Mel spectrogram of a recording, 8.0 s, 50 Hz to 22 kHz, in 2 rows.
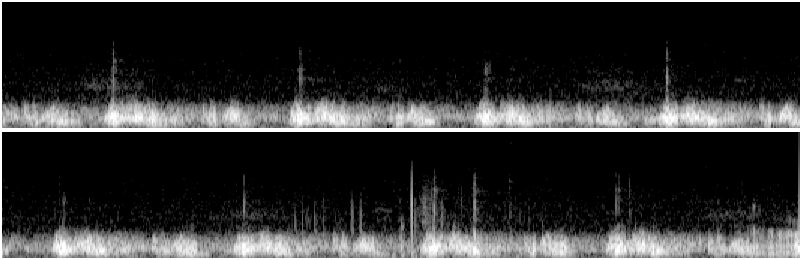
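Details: Handheld fetal Doppler used on the mother after delivery picks up regular whooshing pulses about 65 per minute, a normal adult heartbeat.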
